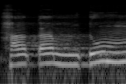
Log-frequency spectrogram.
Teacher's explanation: mim sukun bertemu ta Idhar syafawi mim sukun dibaca jelas tanpa mendengung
